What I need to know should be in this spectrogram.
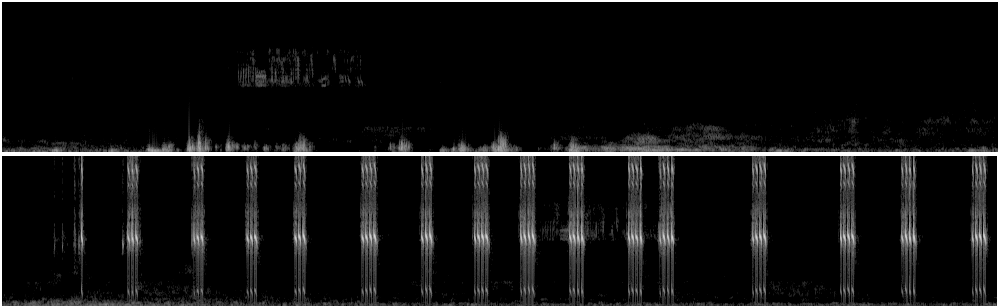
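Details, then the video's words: Spring field cricket calling at night, a song meant to attract females. Low rustling and soft knocks come first; after about ten seconds, short bright pulsed chirps begin, repeated roughly twice a second, about nineteen in a row. "Field Cricket chirping"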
